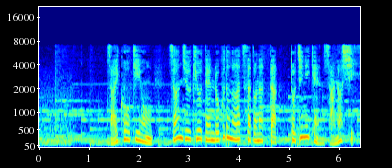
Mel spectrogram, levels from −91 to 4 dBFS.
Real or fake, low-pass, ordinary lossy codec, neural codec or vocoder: real; 7.2 kHz; MP3, 32 kbps; none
